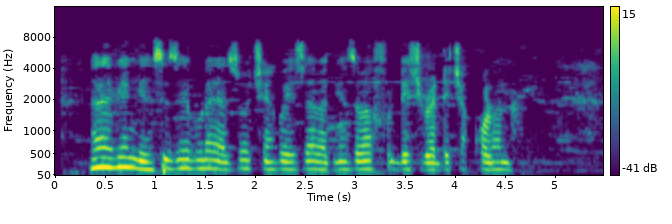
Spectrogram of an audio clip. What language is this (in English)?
Ganda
